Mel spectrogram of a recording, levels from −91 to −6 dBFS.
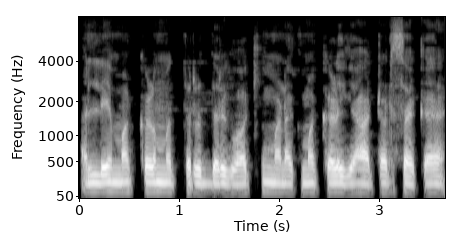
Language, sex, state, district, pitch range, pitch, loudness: Kannada, male, Karnataka, Dharwad, 95-100 Hz, 100 Hz, -16 LUFS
